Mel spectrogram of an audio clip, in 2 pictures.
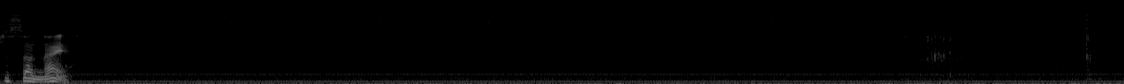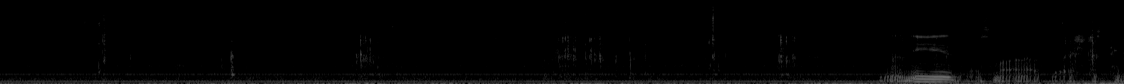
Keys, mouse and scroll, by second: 0.1 click, 2.3 click, 2.9 click, 3.9 click, 4.9 click, 7.7 click, 8.9 click, 9.9-10.8 scroll, 10.8 middle click, 12.1 click, 12.7 middle click, 12.7 middle click, 12.8-13.4 scroll, 17.2 b, 17.8-19.3 scroll, 19.3-20.2 [, 20.0 middle click, 20.4 [, 20.4 [, 20.7 [, 21.9 click.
